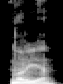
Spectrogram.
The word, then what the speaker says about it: Maryam: Maryam, not Mary, Maryam, the sister of Aaron.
